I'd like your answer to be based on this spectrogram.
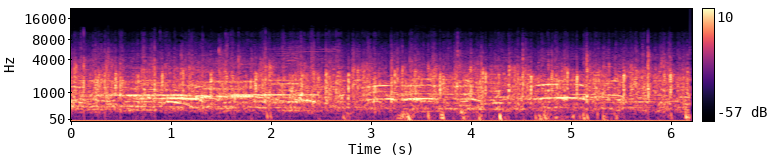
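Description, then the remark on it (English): An audience claps hands continuously in praise of God, a dense, steady wash of clapping with crowd voices and faint cheering mixed in, fairly loud throughout. “If you can't clap your hands, all ye people, you need to ask yourself why.”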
